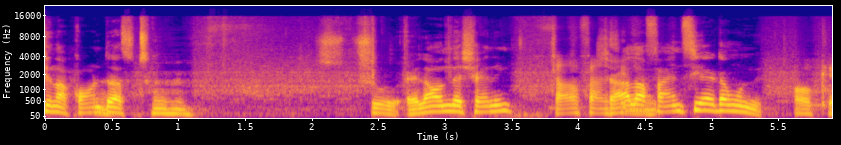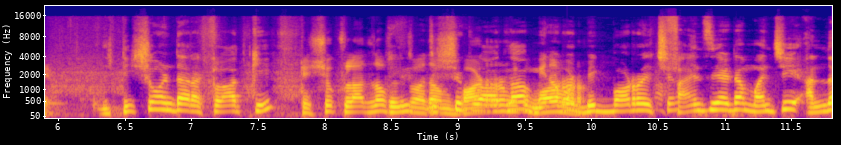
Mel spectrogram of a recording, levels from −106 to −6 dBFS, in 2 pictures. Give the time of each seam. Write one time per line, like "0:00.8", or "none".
0:10.5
